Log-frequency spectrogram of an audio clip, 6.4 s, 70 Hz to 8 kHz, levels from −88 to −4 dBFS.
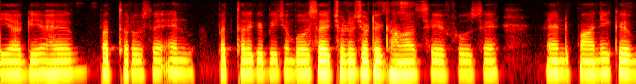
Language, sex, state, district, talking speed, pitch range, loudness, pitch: Hindi, male, Goa, North and South Goa, 190 wpm, 125-130 Hz, -20 LUFS, 130 Hz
